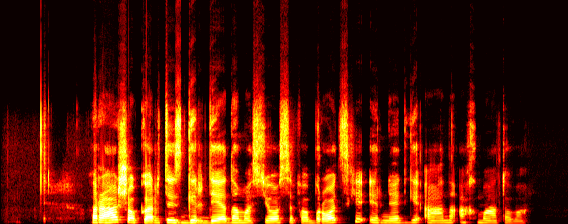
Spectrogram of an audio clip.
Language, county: Lithuanian, Šiauliai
